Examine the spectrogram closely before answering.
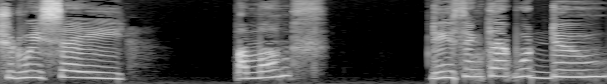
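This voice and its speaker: A high-pitched put-on character voice at a fairly slow pace. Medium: read story. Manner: measured, gentle, courteous.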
